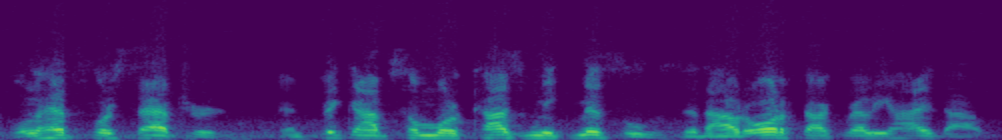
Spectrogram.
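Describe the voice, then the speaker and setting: A man's voice: mid-range voice, fairly even intonation, moderate pace, close to an everyday voice. A man playing a ruthless, scheming outlaw leader in a 1950s space radio serial, recorded with muffled sound. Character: ruthless, scheming male space villain boss. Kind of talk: 1950s radio adventure acting.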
